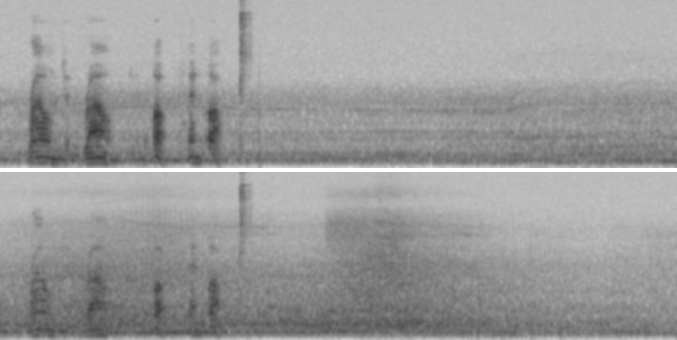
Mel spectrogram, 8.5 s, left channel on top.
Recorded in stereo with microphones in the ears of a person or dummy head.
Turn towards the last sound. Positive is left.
turn(degrees=5)  # may be behind; listen again after turning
